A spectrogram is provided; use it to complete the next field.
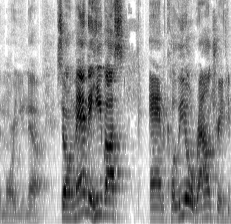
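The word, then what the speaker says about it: Ribas: khalil roundtree and amanda hebas reebos as you say that h you know in portuguese is actually pronounced as a the r is pronounced as an h the more you know so amanda hebas and khalil roundtree if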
